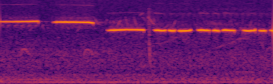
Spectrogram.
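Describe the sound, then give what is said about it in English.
Pure, clear whistled notes of a white-throated sparrow singing from a nearby evergreen: two long, steady high tones, then a lower tone broken into a quick series of short repeated notes, heard alone. “From a nearby evergreen come the pure whistled notes of a white-throated sparrow.”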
